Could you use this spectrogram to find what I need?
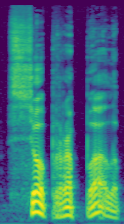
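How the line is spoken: Muttered. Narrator (Russian): пробормотал он

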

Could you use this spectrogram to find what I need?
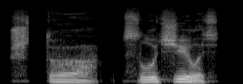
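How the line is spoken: Wheezing. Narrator (Russian): прохрипел он

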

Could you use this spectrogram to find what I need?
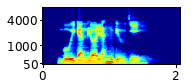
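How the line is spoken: Gentle, smiling voice. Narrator (Vietnamese): Đại sư huynh mỉm cười ôn hòa rồi nói

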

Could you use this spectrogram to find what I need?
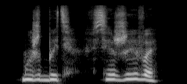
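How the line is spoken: Whisper. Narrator (Russian): прошептала я

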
